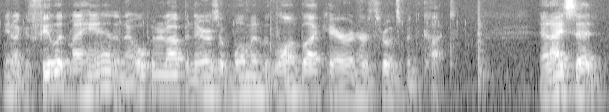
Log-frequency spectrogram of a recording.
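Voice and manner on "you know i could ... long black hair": ordinary talk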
